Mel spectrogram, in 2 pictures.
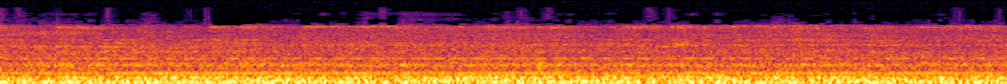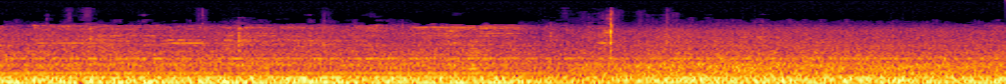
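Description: Jet engines roar steadily from inside an airliner cabin.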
